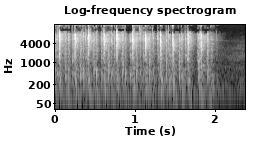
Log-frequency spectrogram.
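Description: Typing on a 1939 Royal U Model portable typewriter: a quick, even run of about a dozen sharp key strikes close up, which stops abruptly and leaves a quiet tail.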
